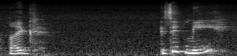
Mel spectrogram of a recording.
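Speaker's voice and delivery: normal talking voice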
